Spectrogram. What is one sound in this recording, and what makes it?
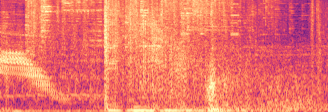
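A rapid burst of gunfire rings out close by.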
